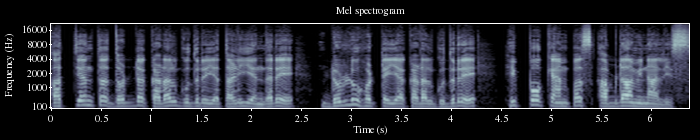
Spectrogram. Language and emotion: Kannada, neutral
